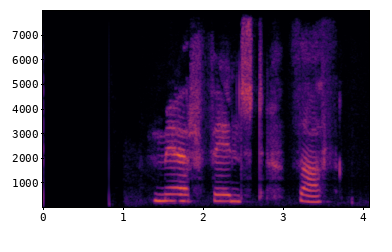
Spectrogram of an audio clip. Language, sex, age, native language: Icelandic, male, 7, Czech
